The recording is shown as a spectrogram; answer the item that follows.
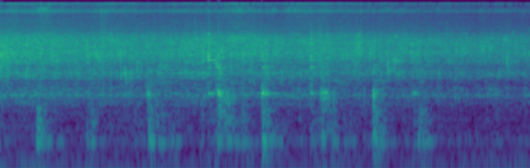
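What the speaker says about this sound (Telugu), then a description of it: "లో ఫ్లేమ్లో పెట్టుకొని మంచిగా ఇలా వేయించుకోవాలి" Stuffed brinjals fry in oil in a pan on a low flame for a Telugu gutthi vankaya curry, making a loud, steady sizzle punctuated by regular spatula knocks and scrapes, with no voices.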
